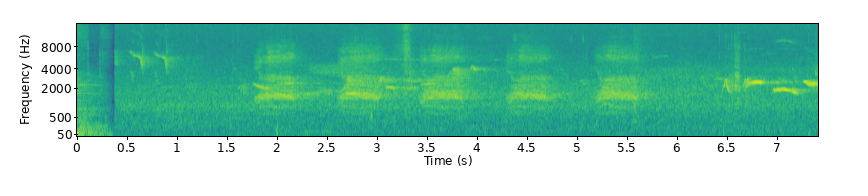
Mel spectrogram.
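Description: A bird calling five times, evenly spaced calls of about half a second each, then a few short, quick chirps near the end.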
